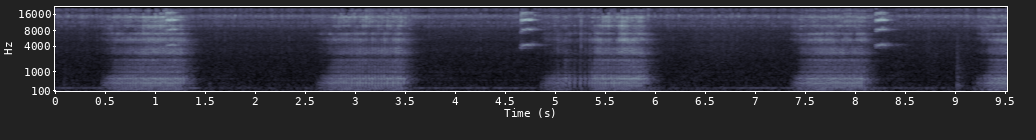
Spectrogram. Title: Dog snoring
